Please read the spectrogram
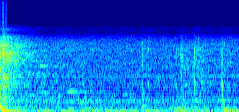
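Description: A sharp click at the start, then a few faint taps over a steady low rumble.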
